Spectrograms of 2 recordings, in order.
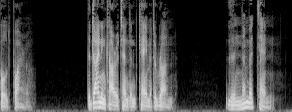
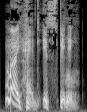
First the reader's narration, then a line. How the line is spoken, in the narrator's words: groaned Monsieur Bouc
